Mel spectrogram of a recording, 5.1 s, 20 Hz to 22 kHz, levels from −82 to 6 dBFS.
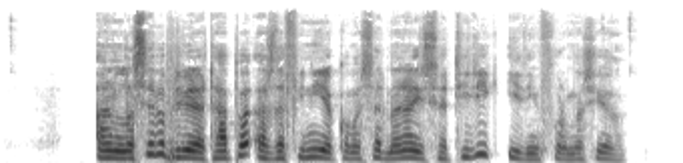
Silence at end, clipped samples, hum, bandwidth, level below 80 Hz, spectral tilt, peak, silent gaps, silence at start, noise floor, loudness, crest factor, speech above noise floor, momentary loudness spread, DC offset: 0.5 s; under 0.1%; none; 16.5 kHz; -60 dBFS; -4 dB/octave; 0 dBFS; none; 0.7 s; -66 dBFS; -20 LUFS; 20 dB; 46 dB; 13 LU; under 0.1%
